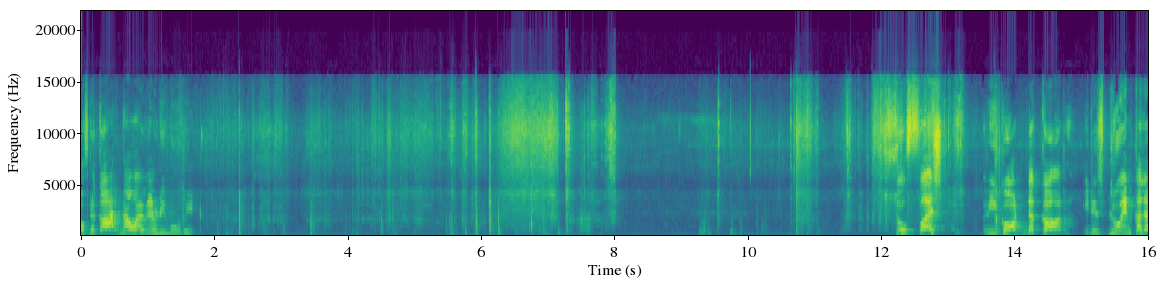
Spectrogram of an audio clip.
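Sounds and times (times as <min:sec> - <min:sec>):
packaging rustling: 0:01.8 - 0:08.0.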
